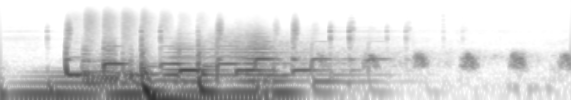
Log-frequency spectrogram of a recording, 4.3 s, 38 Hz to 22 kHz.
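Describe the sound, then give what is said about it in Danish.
A short melodic jingle fades out, then the heartbeat of an 11-week-old fetus on a doppler monitor takes over as rapid, steady whooshing pulses, about two per second, moderately loud with no talking. “Ja, det vi hører her er jo hjertelyden fra et øh, 11 uger gammelt foster.”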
